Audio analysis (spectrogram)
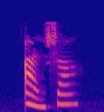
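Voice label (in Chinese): "暗杀", Mandarin Chinese; hsk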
